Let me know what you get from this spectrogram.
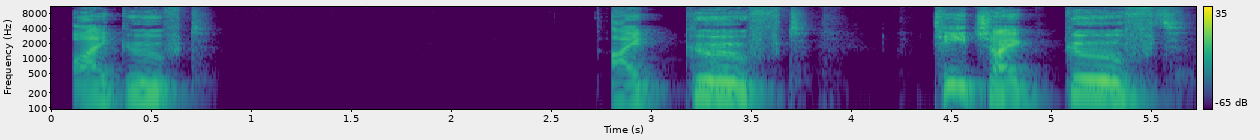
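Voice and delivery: put-on loud, rising wail of a kid who messed up; panicked kid. Student wailing to his teacher over a misplay, loud dismay. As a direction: cry out the mistake, dragging the last one slow. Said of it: "he reads it and goes".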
